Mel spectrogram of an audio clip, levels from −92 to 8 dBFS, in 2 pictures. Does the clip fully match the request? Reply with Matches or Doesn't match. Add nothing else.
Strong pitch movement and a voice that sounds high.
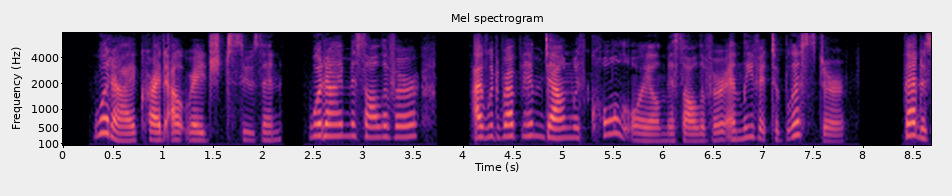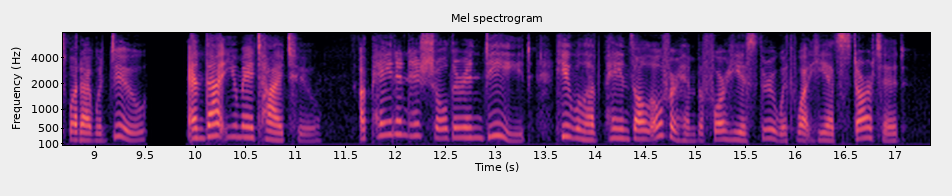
Matches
